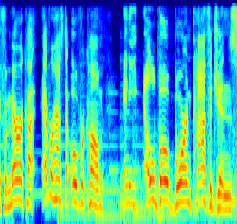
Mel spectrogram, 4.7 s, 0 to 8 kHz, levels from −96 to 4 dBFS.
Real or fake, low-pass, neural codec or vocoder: real; 7.2 kHz; none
